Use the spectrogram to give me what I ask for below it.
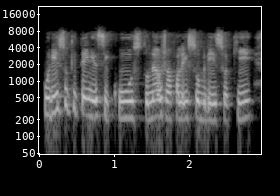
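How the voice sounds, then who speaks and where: A woman's voice: medium pitch, brisk, mellow. Earnest Brazilian woman host, lo-fi audio. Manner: earnest, greets viewers by name mid-story. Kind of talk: live-stream talk.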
